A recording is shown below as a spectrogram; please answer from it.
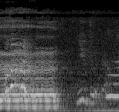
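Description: A person humming with closed lips, holding a steady note for about a second, then a short rising-and-falling hum near the end.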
